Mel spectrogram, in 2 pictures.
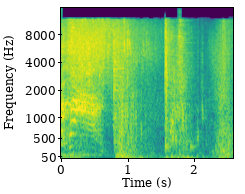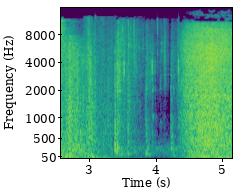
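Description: Footsteps run across wooden floorboards.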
